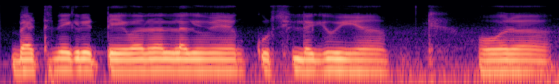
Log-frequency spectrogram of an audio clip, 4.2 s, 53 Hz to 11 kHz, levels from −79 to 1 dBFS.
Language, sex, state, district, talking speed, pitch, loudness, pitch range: Hindi, male, Punjab, Pathankot, 170 wpm, 125 Hz, -13 LUFS, 120-125 Hz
